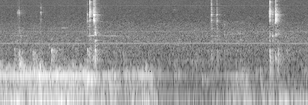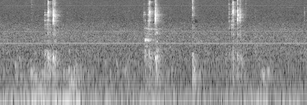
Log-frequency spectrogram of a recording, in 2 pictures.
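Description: Faint computer mouse clicks, about seven of them at irregular intervals, over near-silent room tone.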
